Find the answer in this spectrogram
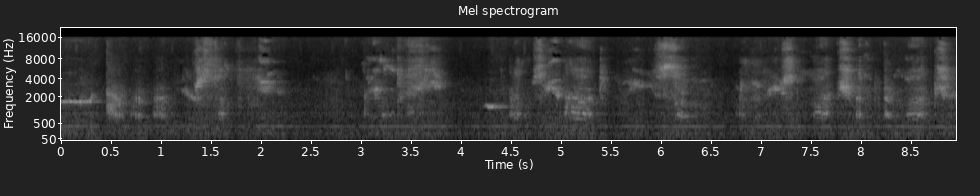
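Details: Male common starling with a large mimicked repertoire of human phrases, kisses, laughter and clicks, producing gravelly speech-like babble broken by brief squeaks and clicks, with a constant low electrical hum.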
